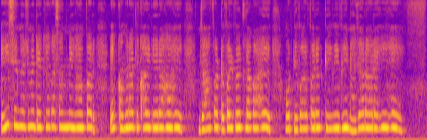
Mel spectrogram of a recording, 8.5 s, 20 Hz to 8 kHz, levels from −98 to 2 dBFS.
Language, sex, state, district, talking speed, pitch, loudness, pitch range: Hindi, female, Rajasthan, Jaipur, 205 wpm, 295 Hz, -13 LUFS, 285-300 Hz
